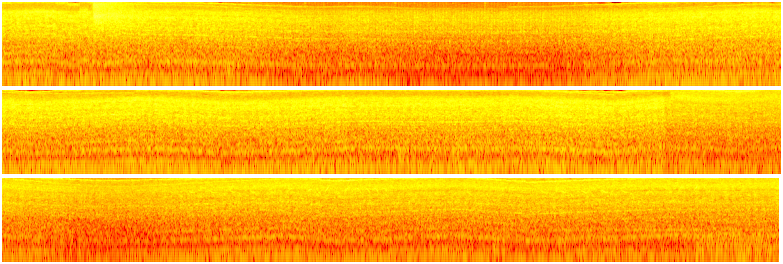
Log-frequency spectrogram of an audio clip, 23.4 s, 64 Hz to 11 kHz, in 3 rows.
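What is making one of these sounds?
A Cummins X15 inline-six diesel truck engine rumbles, rising and falling in pitch.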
